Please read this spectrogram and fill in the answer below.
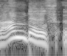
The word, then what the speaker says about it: Randolph: Ben Rudolph diye daha önce telaffuz etmiştim diye hatırlıyorum. Yalnız telaffuz etmişim. Dwayne John Randolph ödülü aldı.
